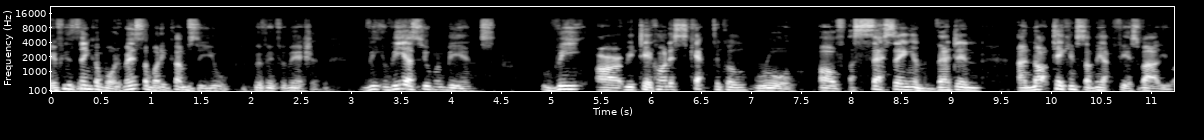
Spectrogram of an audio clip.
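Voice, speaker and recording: A man's voice: medium pitch, a little mellow, slightly rough, no echo. A man giving a conversational business presentation, restarting phrases and adding rhetorical asides. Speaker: guest lecturer.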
